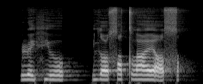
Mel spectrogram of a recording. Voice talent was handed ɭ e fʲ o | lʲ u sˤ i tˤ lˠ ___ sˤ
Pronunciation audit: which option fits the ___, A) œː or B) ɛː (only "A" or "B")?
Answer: B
